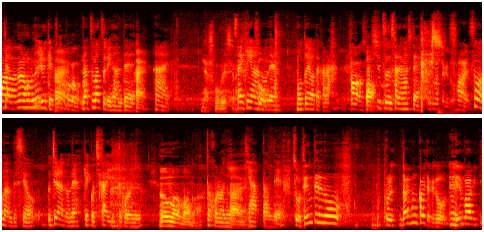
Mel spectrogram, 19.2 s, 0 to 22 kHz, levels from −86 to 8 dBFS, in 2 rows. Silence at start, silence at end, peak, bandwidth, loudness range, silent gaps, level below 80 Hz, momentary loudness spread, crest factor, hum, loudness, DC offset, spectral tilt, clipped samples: 0 s; 0 s; -2 dBFS; 16 kHz; 3 LU; none; -70 dBFS; 10 LU; 22 dB; none; -23 LUFS; under 0.1%; -2 dB/octave; under 0.1%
